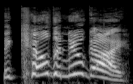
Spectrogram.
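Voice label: citizen buddy killed, female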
